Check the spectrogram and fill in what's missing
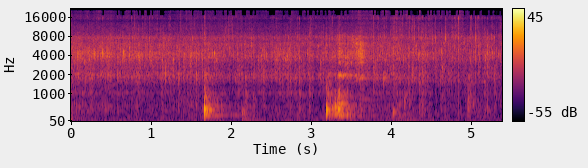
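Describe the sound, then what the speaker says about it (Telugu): Whole spices, green chilies and curry leaves frying in hot oil for chicken biryani, giving a steady close hiss of sizzling with a couple of stirring scrapes, and no talk over it. "కొంచెం బాగా ఫ్రై అవ్వాలి"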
